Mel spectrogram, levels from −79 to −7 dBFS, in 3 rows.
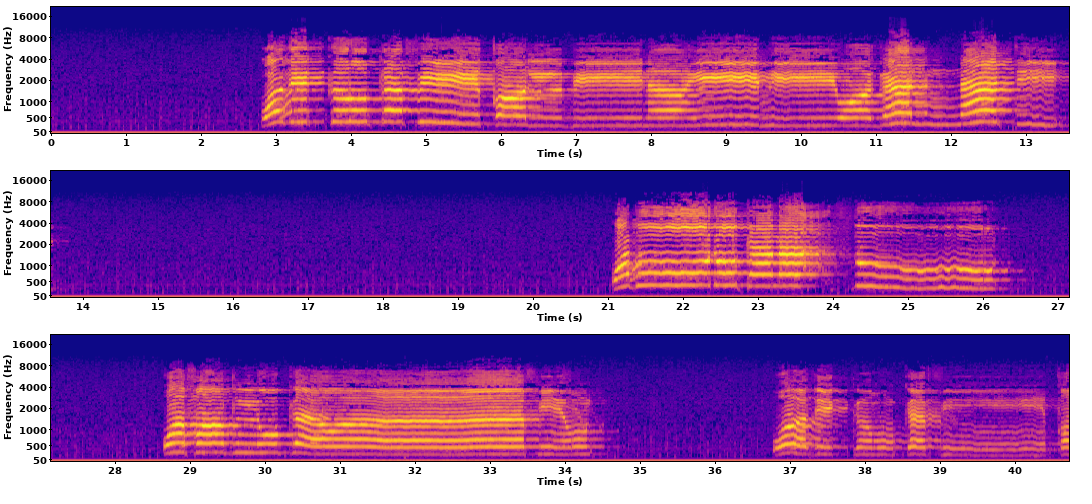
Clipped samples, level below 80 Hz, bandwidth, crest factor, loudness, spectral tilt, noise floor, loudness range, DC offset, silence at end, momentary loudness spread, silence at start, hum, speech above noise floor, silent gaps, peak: under 0.1%; -60 dBFS; 11 kHz; 16 dB; -11 LUFS; 1 dB/octave; -52 dBFS; 12 LU; 1%; 0 s; 18 LU; 2.8 s; none; 40 dB; none; 0 dBFS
